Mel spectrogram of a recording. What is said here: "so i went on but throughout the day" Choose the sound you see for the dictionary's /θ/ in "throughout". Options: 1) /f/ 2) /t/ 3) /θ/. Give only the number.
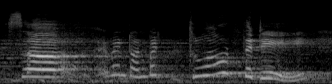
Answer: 2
